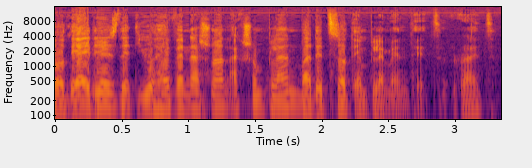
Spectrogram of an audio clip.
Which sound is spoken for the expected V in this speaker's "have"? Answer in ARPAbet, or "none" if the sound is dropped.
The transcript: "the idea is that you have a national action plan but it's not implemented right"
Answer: V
